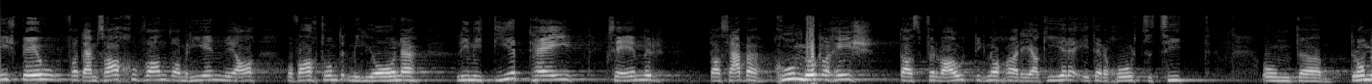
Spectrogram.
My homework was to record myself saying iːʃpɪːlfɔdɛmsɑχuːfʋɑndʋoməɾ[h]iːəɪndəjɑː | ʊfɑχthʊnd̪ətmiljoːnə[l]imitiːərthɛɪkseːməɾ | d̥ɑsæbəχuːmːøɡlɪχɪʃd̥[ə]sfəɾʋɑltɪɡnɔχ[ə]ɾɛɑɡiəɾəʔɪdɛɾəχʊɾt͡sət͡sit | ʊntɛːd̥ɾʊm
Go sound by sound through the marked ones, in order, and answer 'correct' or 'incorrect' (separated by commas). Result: correct, correct, incorrect, incorrect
